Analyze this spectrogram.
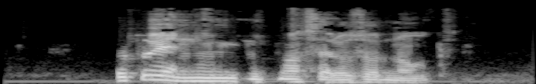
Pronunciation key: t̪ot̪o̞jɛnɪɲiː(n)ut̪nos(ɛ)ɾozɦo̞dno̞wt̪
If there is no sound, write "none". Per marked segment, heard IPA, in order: n, ɛ

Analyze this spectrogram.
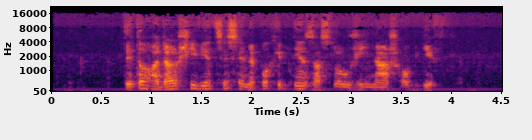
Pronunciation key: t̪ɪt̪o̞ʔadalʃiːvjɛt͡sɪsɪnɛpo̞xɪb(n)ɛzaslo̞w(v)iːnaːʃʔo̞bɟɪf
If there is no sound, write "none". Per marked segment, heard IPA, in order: ɲ, ʒ

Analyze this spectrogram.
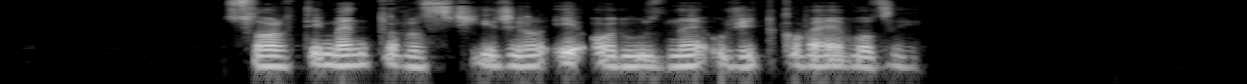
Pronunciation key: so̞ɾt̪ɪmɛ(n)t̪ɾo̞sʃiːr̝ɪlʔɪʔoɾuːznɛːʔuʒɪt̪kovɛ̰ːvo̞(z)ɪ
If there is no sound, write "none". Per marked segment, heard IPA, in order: n, z

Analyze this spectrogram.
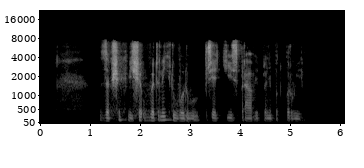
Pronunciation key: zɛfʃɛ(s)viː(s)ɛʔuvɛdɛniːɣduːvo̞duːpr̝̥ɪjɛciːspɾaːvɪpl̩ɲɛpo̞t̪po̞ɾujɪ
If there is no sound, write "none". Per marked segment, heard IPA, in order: x, ʃ

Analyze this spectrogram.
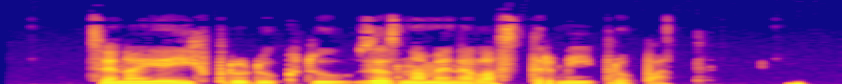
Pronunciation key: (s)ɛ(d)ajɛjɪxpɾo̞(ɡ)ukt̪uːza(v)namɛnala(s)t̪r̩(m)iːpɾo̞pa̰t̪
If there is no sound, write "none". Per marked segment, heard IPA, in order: t͡s, n, d, z, s, m

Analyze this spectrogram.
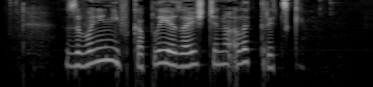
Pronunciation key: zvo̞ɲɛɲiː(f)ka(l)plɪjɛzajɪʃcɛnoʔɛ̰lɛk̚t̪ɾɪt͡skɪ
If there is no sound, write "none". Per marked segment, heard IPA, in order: f, none

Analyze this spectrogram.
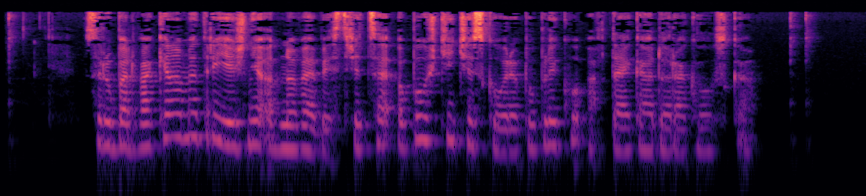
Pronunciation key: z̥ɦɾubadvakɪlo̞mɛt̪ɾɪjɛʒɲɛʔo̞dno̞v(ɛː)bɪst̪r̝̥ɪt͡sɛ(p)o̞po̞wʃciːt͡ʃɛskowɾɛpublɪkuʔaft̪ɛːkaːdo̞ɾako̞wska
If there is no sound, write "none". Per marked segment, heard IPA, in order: ɛː, ʔ

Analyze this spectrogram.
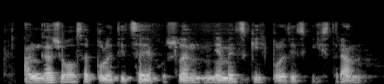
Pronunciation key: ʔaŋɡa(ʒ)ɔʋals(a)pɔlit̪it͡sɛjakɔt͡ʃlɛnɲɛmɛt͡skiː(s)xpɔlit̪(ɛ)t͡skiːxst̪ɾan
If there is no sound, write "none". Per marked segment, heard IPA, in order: ʒ, a, none, i

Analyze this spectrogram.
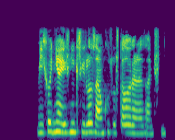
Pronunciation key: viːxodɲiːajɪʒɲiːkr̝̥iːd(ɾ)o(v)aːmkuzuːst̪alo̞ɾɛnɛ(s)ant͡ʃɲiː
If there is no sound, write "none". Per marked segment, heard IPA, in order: l, z, z

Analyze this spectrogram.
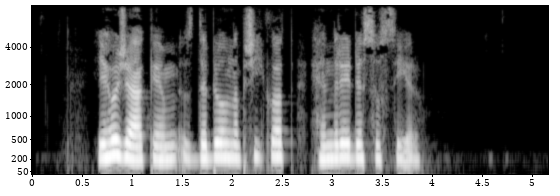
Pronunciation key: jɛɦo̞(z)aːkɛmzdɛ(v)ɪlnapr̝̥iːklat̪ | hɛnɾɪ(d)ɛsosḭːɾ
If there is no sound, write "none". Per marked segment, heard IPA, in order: ʒ, b, d

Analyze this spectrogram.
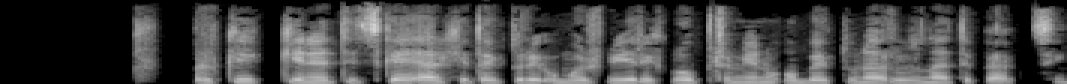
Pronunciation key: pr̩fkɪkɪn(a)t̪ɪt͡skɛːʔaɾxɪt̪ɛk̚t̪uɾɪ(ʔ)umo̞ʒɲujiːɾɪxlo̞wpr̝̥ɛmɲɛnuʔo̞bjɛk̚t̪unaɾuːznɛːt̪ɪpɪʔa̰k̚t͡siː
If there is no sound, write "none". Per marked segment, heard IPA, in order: ɛ, ʔ

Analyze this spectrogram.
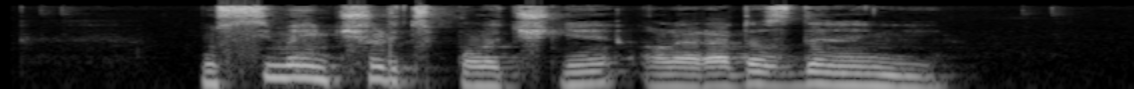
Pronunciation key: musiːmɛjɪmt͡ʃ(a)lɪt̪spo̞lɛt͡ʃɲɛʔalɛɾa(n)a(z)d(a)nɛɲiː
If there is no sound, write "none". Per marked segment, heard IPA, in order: ɛ, d, z, ɛ

